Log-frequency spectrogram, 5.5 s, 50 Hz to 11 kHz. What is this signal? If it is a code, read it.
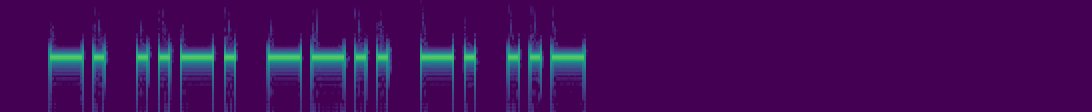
Morse code, heard as a keyed tone, about 22 wpm, 700 Hz. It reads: NFZNU
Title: Code Groups - 5 Letters - 22wpm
